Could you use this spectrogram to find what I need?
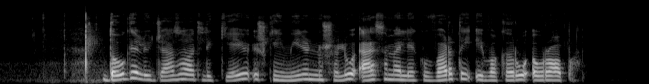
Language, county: Lithuanian, Kaunas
